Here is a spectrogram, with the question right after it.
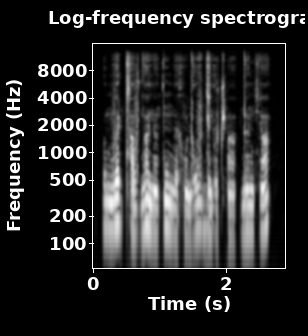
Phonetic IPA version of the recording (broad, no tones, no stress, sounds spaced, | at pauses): ɵ ŋ v ɛ ɖ cʰ a v d ã j ɛ̃ t̪ ũ ŋ ɛ x õ ɖ o v ɟ ɛ j o t͡ʃʼ ã | ɖ ɛ̃ ŋ ç ã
